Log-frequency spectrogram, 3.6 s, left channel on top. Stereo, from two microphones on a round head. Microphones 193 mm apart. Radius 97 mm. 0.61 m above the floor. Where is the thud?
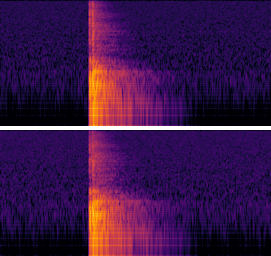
25° left (ahead or behind), 0.6 m.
